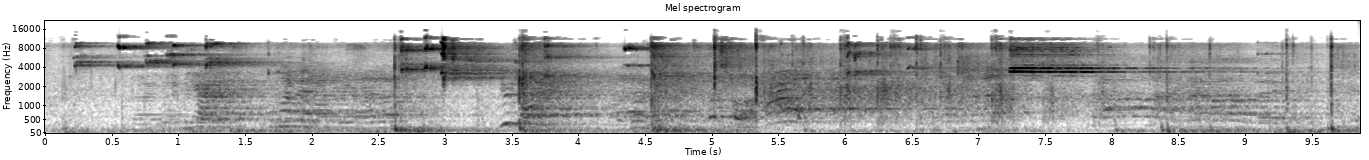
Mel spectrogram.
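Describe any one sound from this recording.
The sounds echo in a large hall.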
